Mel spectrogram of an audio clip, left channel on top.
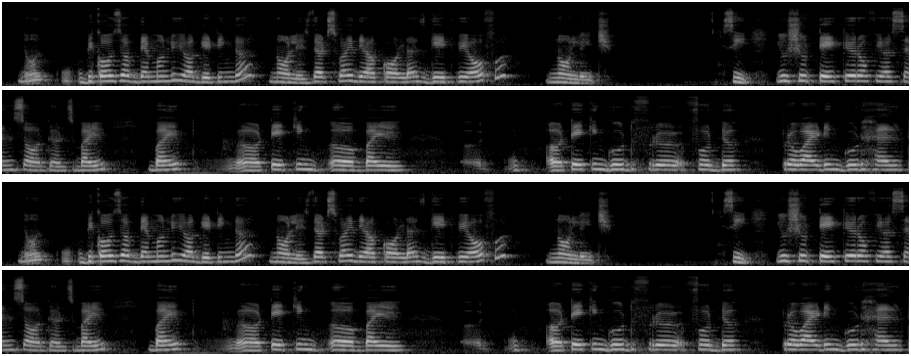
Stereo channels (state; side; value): identical; both; correlation 1.00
